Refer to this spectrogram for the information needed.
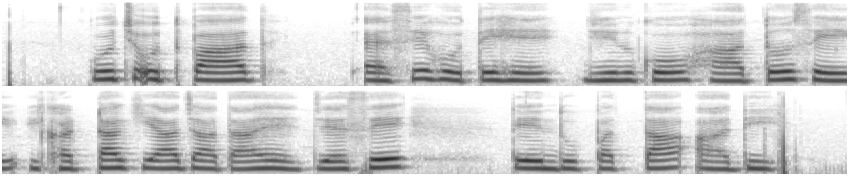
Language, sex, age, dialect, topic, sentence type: Hindi, female, 18-24, Garhwali, agriculture, statement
